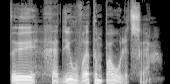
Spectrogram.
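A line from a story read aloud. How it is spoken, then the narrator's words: Soft remark. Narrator (Russian): заметил Грег также мягко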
